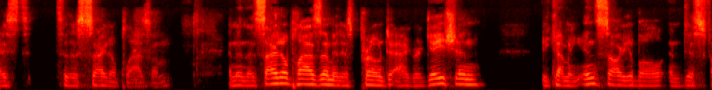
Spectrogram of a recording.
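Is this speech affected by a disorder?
No.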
